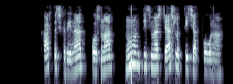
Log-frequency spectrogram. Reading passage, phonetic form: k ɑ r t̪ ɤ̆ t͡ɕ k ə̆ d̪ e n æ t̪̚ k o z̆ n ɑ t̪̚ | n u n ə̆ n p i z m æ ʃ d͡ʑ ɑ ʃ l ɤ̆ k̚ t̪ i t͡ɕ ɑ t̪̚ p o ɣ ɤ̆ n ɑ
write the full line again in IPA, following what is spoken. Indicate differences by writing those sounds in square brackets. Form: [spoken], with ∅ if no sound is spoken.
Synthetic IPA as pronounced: k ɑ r t̪ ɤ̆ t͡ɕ k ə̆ d̪ e n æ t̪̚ [p] o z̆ n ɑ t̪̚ | n u n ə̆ n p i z m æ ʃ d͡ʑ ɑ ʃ l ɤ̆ k̚ t̪ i t͡ɕ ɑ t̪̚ p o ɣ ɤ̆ n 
